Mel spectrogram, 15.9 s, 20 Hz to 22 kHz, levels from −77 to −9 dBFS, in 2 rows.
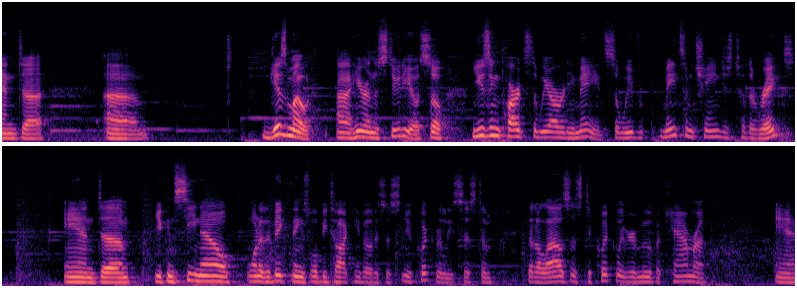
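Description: The level drops abruptly by about 6 dB from 1.25 to 2.47 s, from 5.17 to 7.57 s, and from 11.32 s to the end. Each drop is likely one channel dropping out of the stereo pair before the mono sum.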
